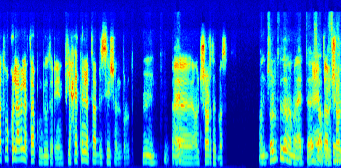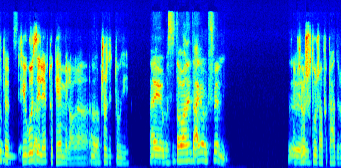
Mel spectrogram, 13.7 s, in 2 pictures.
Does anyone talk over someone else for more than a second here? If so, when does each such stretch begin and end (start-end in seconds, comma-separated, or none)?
6.2-7.7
